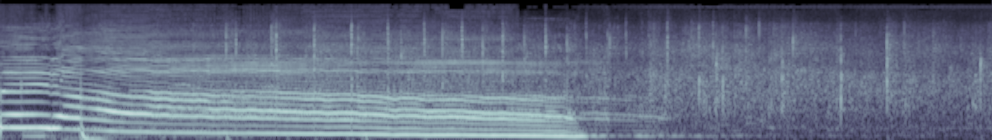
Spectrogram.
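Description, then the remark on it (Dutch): An audience claps steadily throughout, the dense patter of many hands continuing alone after a loud, sustained tone slides downward in pitch over the first three seconds and cuts off. “Groot applaus.”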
